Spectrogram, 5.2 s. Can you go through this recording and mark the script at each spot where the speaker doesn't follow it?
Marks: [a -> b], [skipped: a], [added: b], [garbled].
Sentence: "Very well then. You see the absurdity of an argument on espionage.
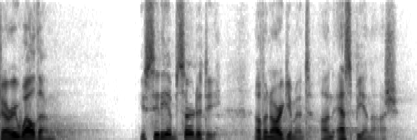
"Very well then. You see the absurdity of an argument on espionage.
